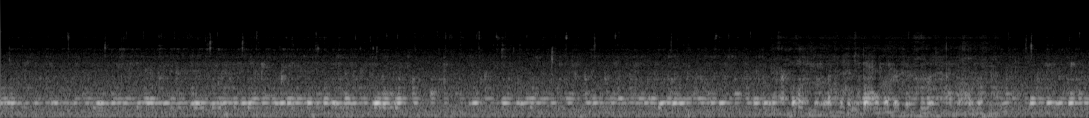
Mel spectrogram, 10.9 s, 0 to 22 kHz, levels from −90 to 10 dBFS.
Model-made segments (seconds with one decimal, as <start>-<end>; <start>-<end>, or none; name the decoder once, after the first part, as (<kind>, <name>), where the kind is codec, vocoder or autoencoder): 7.7-10.0 (codec, SNAC)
